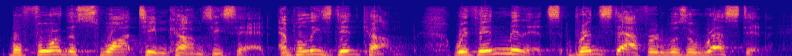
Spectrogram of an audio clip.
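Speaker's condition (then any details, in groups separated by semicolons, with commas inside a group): No condition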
